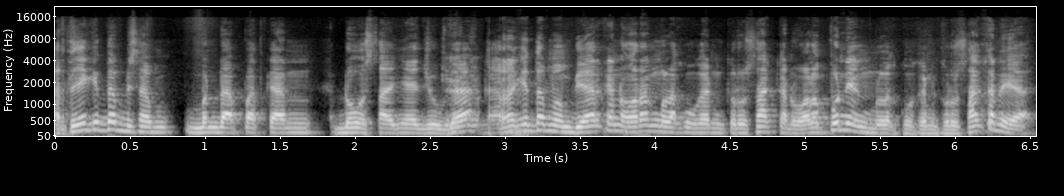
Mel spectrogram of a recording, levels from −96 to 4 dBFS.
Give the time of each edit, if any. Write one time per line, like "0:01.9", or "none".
0:01.8
0:02.9

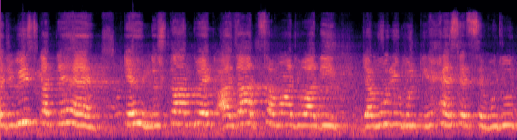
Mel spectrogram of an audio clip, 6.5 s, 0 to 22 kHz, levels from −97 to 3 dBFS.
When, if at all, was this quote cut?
none

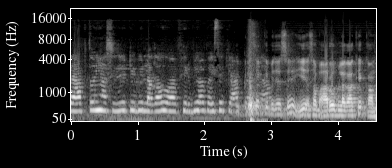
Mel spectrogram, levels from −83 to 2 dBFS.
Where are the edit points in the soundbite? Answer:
0:02.9

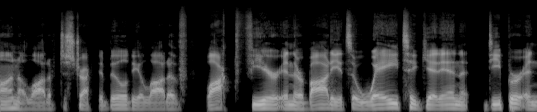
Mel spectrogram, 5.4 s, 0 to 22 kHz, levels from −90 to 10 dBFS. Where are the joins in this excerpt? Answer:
0:02.1

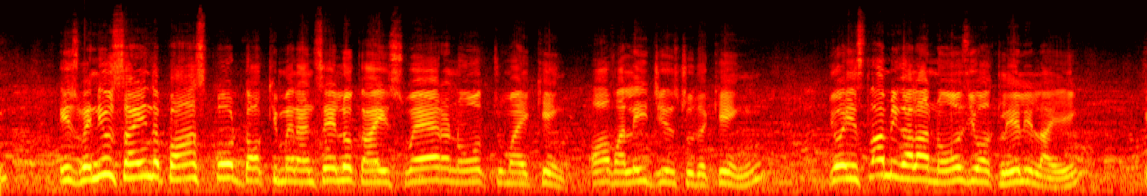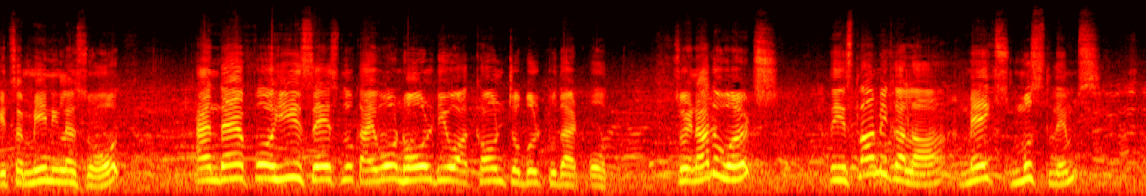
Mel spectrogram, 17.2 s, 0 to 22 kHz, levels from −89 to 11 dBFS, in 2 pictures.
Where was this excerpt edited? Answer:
none

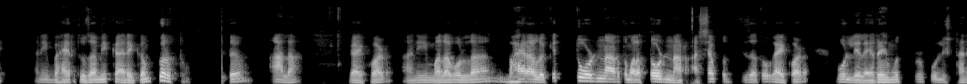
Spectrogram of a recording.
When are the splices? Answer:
0:02.2

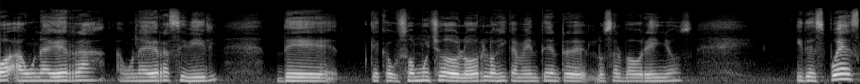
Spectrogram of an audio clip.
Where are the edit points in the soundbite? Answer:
0:03.3

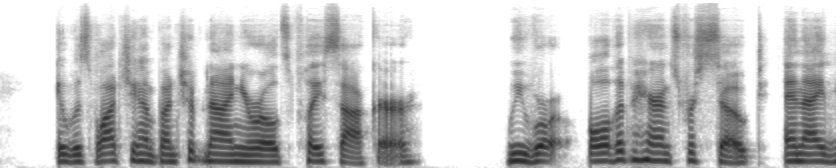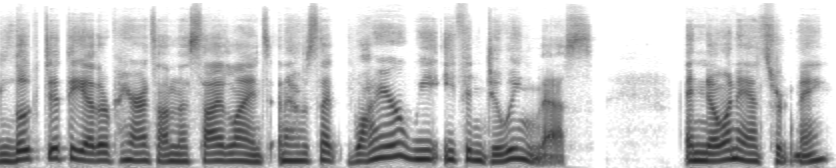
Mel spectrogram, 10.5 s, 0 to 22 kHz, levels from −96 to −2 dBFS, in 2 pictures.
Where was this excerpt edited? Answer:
none

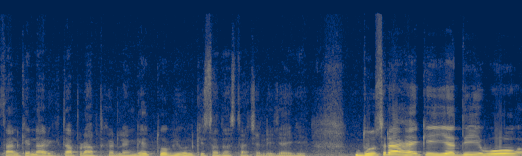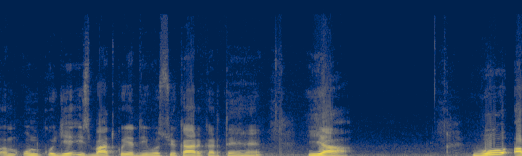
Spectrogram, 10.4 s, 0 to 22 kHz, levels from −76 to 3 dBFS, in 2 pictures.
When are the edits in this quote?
none

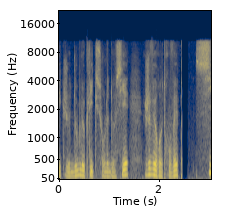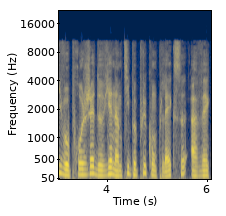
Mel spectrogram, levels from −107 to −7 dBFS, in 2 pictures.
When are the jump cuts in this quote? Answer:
none

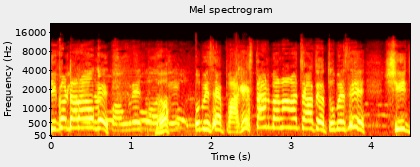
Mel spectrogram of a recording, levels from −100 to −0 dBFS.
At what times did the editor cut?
0:01.8

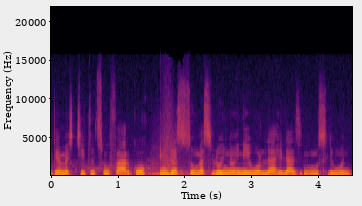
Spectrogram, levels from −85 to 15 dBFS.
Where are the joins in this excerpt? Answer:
0:01.6

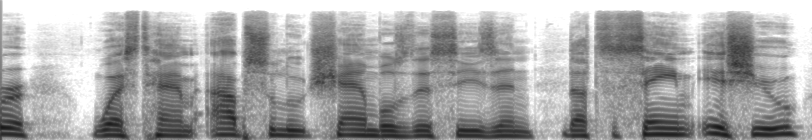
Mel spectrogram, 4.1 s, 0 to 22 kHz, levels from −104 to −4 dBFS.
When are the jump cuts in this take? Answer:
0:02.7

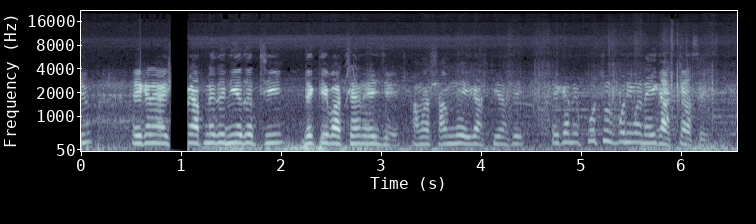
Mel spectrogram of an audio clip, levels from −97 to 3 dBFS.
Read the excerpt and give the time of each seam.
0:00.9

